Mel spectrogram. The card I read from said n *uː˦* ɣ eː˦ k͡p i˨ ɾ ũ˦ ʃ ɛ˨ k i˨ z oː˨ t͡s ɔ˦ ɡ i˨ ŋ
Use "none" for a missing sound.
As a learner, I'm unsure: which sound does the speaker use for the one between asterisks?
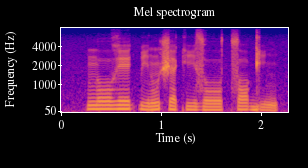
oː˦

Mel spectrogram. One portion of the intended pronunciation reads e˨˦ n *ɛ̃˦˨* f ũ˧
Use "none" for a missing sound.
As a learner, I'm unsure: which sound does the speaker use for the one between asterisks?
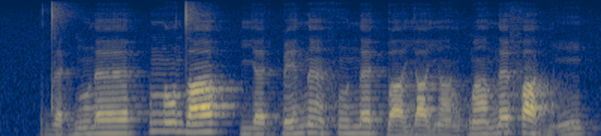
ɛ̃˦˨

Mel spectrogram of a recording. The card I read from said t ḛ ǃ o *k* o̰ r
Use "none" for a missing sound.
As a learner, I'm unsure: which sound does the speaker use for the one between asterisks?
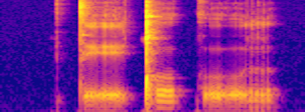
k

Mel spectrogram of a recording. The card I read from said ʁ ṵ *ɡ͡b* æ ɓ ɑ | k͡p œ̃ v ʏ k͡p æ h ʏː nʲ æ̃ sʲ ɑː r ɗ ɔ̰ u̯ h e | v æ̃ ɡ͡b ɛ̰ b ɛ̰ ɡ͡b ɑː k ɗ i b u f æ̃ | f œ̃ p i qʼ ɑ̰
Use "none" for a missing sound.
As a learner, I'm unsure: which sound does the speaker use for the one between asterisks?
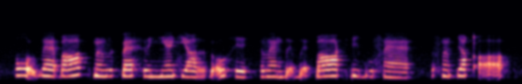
b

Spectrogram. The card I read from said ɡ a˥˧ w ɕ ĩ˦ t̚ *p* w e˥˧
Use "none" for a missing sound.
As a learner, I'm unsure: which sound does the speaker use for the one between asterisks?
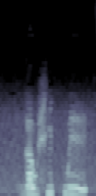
p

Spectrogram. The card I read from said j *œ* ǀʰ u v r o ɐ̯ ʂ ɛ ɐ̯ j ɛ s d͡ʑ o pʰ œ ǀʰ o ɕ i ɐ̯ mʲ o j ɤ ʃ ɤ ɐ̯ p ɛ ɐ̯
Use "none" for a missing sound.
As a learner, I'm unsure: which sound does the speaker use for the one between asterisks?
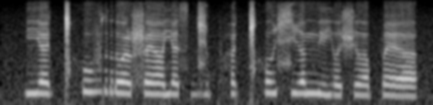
ɛ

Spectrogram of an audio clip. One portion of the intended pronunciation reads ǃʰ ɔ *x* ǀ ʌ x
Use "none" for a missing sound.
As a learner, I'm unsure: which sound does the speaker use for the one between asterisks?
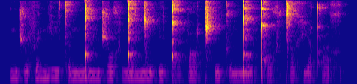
x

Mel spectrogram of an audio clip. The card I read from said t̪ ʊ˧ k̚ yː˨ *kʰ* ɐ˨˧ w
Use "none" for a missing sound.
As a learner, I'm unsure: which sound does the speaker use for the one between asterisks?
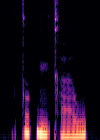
kʰ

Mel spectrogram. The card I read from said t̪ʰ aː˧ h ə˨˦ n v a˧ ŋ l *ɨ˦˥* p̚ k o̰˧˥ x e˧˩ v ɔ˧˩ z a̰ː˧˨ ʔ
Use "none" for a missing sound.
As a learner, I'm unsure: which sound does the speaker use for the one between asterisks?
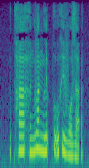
ɛ˦˥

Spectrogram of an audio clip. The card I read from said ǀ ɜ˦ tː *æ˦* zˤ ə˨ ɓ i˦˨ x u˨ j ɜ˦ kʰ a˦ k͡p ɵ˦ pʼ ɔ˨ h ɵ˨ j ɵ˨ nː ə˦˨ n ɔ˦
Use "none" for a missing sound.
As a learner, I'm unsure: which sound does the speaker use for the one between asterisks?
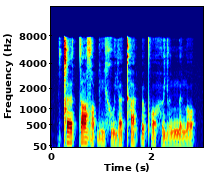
a˦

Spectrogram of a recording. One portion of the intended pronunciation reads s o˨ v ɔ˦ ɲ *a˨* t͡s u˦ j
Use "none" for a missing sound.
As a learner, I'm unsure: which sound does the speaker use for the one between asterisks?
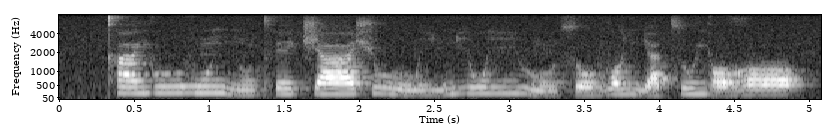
a˨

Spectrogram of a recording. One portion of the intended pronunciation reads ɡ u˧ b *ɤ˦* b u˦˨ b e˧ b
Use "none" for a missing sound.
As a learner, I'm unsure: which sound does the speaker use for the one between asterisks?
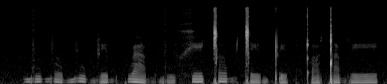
ɤ˨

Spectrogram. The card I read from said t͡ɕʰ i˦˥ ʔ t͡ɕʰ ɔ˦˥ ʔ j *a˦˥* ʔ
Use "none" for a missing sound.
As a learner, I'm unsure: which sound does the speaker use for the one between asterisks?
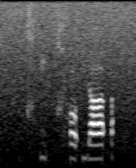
a˦˥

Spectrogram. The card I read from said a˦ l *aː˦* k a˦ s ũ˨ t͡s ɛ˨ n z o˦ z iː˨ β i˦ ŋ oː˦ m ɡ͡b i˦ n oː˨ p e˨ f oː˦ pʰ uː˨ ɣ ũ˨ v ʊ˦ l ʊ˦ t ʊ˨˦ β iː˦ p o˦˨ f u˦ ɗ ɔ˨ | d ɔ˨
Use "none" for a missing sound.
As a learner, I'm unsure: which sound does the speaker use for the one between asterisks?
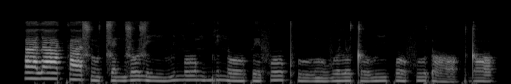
aː˦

